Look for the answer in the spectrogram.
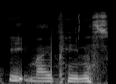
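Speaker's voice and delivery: real laughter breaking through the misread line; losing it mid-sentence, voice fading into laughs; cracking up. Real, not acted. Reader stumbles over the story and breaks up laughing.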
